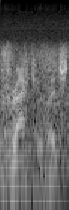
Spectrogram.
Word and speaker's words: Drakulic: It's Drakulic, not Drakovic.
